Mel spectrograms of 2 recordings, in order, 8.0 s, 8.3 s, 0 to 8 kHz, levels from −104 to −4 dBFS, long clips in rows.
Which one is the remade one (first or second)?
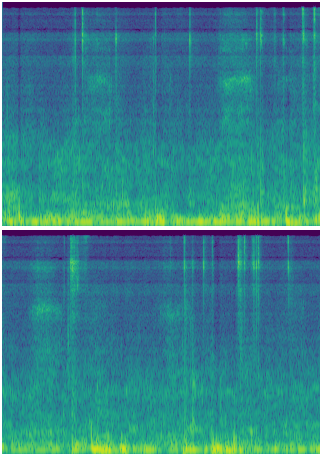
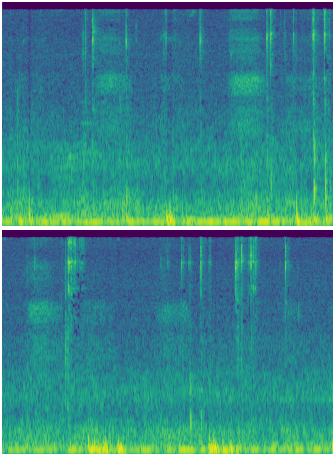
first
